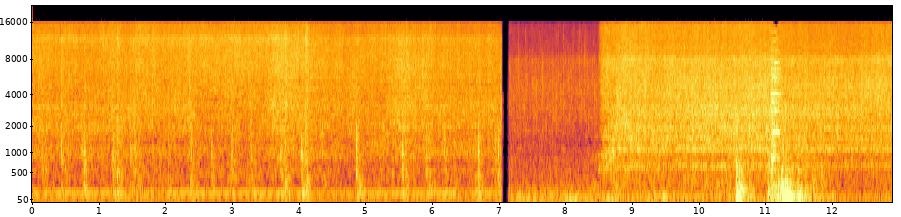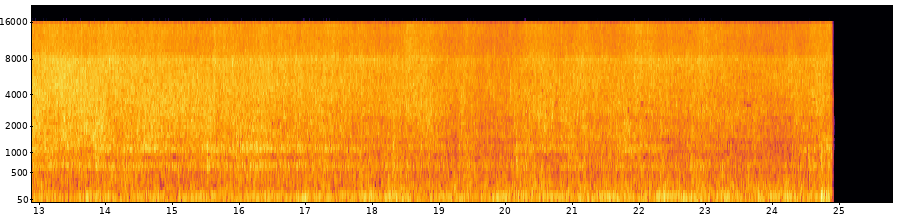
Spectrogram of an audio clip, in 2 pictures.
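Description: Food frying in oil in a nonstick pan, a steady sizzle as it is stirred with a spatula. The sizzle breaks off about seven seconds in and returns louder a second or so later, with a couple of knocks of the spatula against the pan soon after.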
